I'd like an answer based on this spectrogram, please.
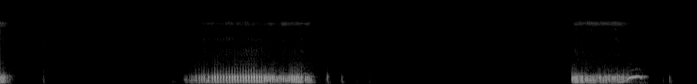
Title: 2013-12-29 11:31:13, Cocoa Snoring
